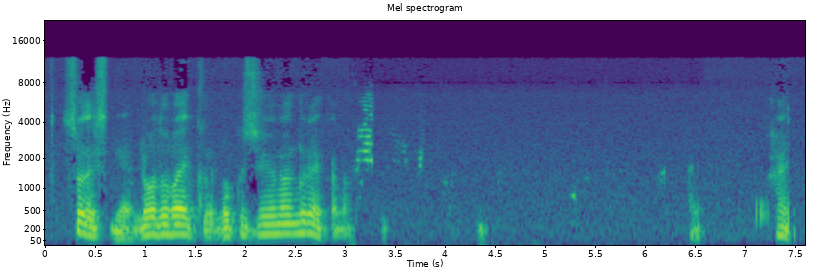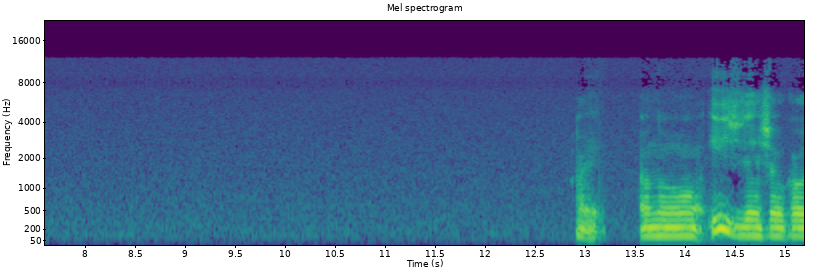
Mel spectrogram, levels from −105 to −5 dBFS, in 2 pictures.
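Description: From 3.09 to 3.31 s a second voice sits under the talker at only about 5 dB down: the other side's voice leaking through. The likely cause is loudspeaker echo the canceller failed to remove. On a spectrogram it appears as a fainter, overlapping harmonic stack. Further scraps follow at 3.58 to 3.80 s, 4.53 to 4.57 s, 5.27 to 5.45 s and 6.13 to 6.22 s, ranging from about 15 dB to about 40 dB below speech.

Between 3.34 and 4.35 s the talker dips hard, by up to about 30 dB across roughly 0.7 s. This is speech suppressed in double talk, likely the canceller ducking everything while both sides spoke. The waveform envelope caves in. A shorter dip of about 10 dB follows at 6.42 to 6.47 s.

From 13.13 to 13.5 s processor overload crackle tears across the sound. About seven missed deadlines, fitting roughly 10 ms buffers, each leave a silent gap with hard edges. These show as thin vertical dropouts in the waveform and broadband clicks on the spectrogram.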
